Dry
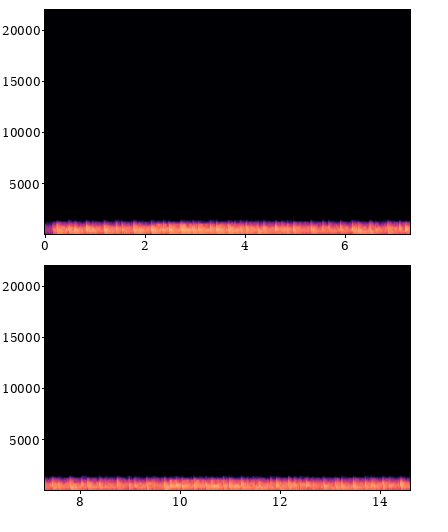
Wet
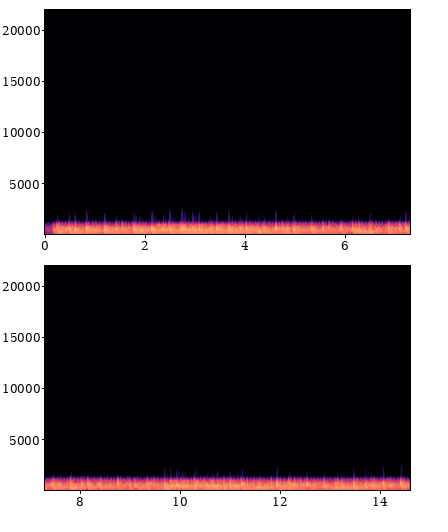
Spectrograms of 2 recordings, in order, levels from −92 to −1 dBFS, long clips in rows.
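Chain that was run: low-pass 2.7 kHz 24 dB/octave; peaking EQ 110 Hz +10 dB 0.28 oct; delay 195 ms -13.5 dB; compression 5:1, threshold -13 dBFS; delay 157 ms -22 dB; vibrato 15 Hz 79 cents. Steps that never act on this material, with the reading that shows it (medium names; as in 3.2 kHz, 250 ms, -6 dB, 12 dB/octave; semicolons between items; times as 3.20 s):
low-pass 2.7 kHz: input has nothing above 1.1 kHz; peaking EQ 110 Hz: input has nothing below 230 Hz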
